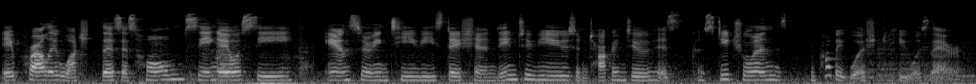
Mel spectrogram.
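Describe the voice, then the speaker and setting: A woman's medium-pitched voice in a Vietnamese accent, monotone with flat intonation, over noticeable background noise. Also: moderate pace. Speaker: YouTuber, documentary reviewer. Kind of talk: casual talk to camera.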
